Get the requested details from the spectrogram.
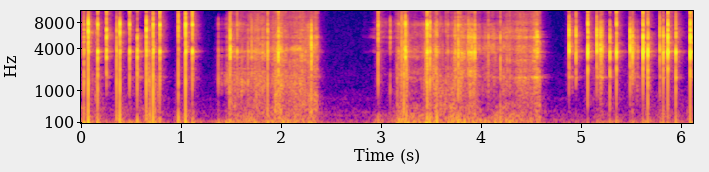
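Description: Long nails tap and scratch the glazed surface of a small, hollow, painted ceramic pumpkin ornament held in one hand. Quick bright clicking taps alternate with stretches of dry, raspy scratching, separated by brief silences. Every sound is high and thin and stops dead, with no ring.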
